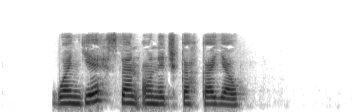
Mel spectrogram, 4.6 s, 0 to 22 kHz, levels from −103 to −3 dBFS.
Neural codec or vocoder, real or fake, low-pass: vocoder, 44.1 kHz, 128 mel bands every 256 samples, BigVGAN v2; fake; 7.2 kHz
